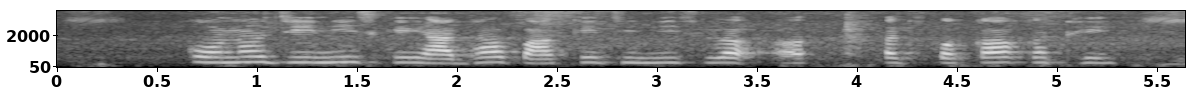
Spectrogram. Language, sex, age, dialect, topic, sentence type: Chhattisgarhi, female, 18-24, Central, agriculture, statement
